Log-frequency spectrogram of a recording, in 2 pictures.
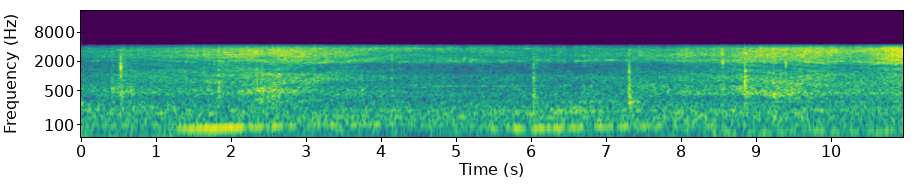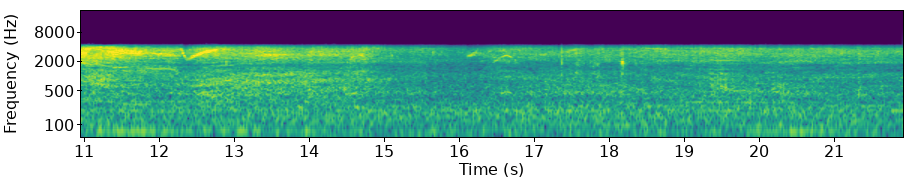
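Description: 1/10-scale radio-controlled drift cars sliding on asphalt: a hiss of tyres and drivetrain that swells and fades as they pass, loudest a little past the middle. Brief whines sweep up and down in pitch as the cars go by.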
